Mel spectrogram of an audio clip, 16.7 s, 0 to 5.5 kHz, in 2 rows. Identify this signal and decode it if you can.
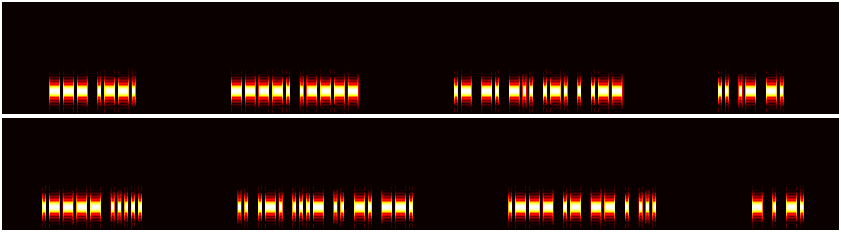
Morse code, heard as a keyed tone, about 34 wpm, 550 Hz. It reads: OP 91 ANDREW IAN 15 IRVING JAMES TEN
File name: Ultimate Word List / 35WPM Ultimate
